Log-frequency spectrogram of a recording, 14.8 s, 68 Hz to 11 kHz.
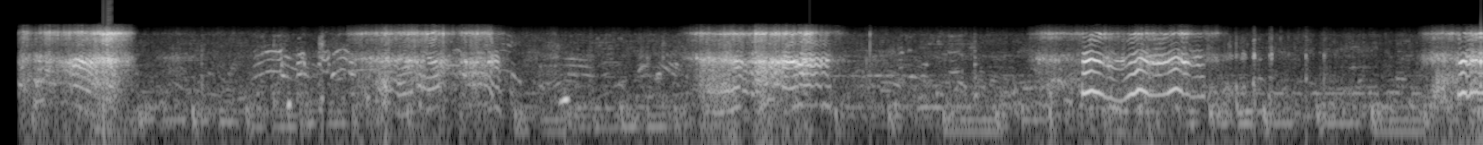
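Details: Loud snoring: rough, rattling snores on each breath, about four in 15 seconds, with quieter whistling and whining sounds between them.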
